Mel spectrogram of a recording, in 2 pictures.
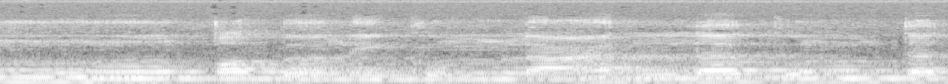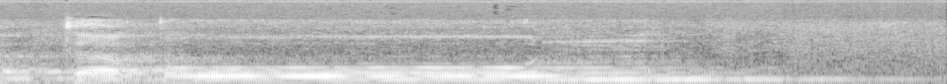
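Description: A man chanting in Arabic in a slow, melodic style, with long held, ornamented notes, tailing off near the end.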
